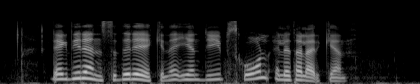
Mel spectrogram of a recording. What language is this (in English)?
Norwegian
